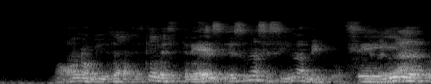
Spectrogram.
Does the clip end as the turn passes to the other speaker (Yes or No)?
Yes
